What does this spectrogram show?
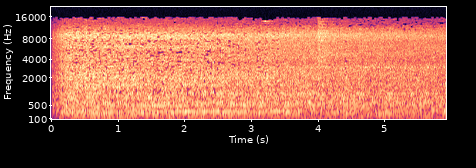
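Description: Indian Railways electric locomotive and its train at a platform, giving a loud, steady machinery hum over a low rumble.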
